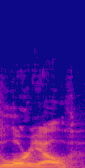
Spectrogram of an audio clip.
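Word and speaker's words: L'Oréal: and I'll flip it so this is L'Oreal that's how we say it in English I'm sure that somewhat close to the proper French pronunciation but L'Oreal is a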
